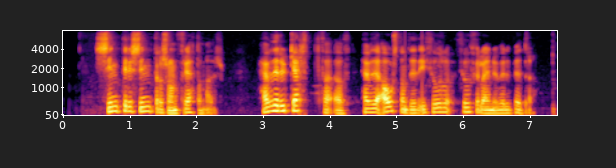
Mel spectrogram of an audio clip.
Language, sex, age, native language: Icelandic, male, 16, Icelandic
